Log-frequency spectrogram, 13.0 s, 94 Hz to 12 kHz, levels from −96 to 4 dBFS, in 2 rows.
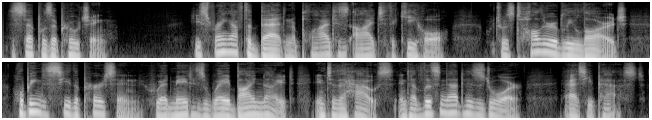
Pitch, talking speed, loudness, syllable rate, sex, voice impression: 110 Hz, 205 wpm, -20 LUFS, 5.6 syllables/s, male, masculine, adult-like, slightly bright, refreshing, sincere, slightly kind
